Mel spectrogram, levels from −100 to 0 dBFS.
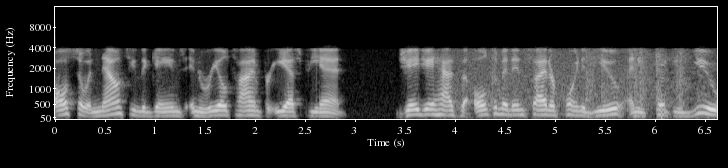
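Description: A speech clip over a G.711 telephone path, with a steady background that pumps: between phrases it drops away, and under the speech it comes back. These are noise suppressor artifacts. The suppressor judges, frame by frame, which frequency bands hold steady noise and pulls them down, here by about 20 dB, so the noise floor keeps switching with the speech. The effect is easiest to hear after roughly 4 s, where the room noise rises by about 21 dB to sit about 17 dB under the speech. At 2.61 s and again at 6.06 s, the sound briefly sticks on a held, buzzy tone for about 30 ms before normal speech resumes. That is packet loss with pitch repetition: a gap, consistent with a single lost packet each time, was filled by repeating the last pitch period rather than leaving silence.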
